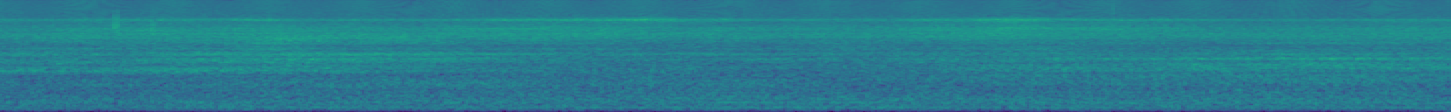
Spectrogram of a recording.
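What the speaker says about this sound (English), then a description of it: "Okay, we've got a heavy coming in" A heavy jet airliner coming in to land at Dallas Fort Worth gives off a constant, broad engine rumble. The sound holds at an even loudness from start to finish, with no voices.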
